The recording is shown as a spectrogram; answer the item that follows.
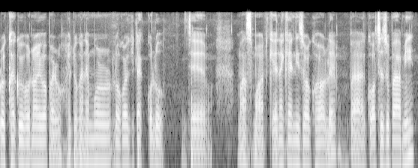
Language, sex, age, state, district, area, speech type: Assamese, male, 30-45, Assam, Biswanath, rural, spontaneous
